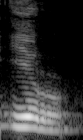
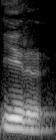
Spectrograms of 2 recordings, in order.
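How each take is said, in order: First: The final r is heavy and thick. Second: The final r is light and thin. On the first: The speaker calls it wrong. "Bukannya ir" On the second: The speaker calls it right. "tapi baca dengan ir, nipis eh"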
